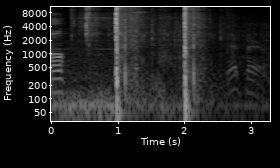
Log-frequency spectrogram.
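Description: A shotgun fires two loud blasts outdoors, each followed by a short echo.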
